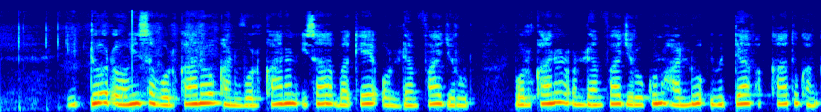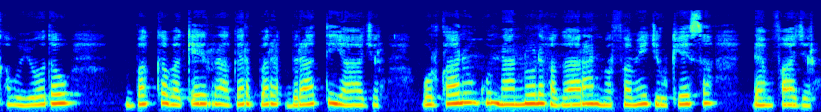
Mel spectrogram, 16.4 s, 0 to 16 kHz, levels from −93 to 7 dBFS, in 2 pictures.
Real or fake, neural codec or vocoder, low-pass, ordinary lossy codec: fake; vocoder, 44.1 kHz, 128 mel bands every 512 samples, BigVGAN v2; 14.4 kHz; MP3, 48 kbps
